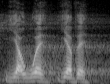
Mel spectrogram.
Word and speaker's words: Yahweh: Che tradotto in italiano sarebbe, è difficile la traduzione, sembra che in ebraico si pronunci Yahweh, che è la Y, la H, la W e la H.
